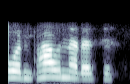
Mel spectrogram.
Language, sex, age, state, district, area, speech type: Manipuri, female, 45-60, Manipur, Churachandpur, urban, conversation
